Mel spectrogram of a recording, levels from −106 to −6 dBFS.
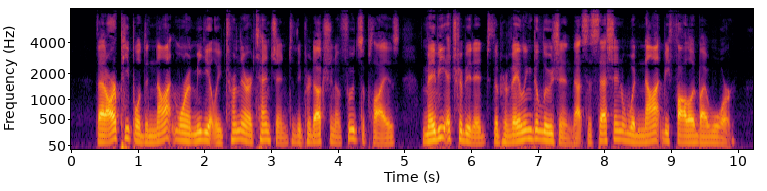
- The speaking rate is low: No, average, 180 wpm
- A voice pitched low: Yes, low, 110 Hz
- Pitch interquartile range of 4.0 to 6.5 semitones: Yes, average, 5.0 semitones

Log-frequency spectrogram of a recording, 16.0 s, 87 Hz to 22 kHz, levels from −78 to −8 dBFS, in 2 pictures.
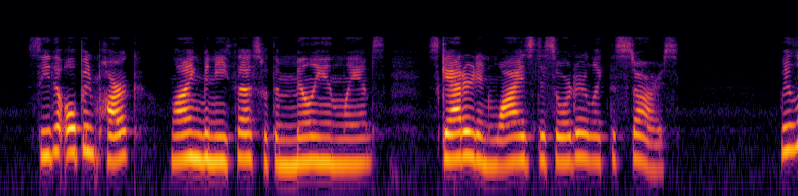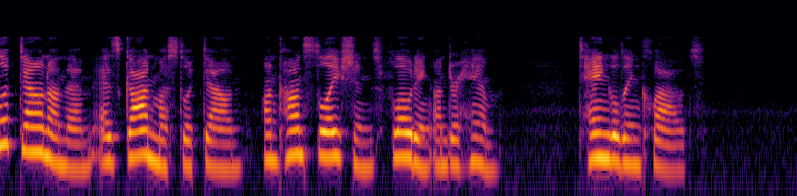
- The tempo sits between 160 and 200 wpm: No, slow, 135 wpm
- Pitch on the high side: Yes, high, 235 Hz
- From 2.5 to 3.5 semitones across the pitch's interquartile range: Yes, average, 3.2 semitones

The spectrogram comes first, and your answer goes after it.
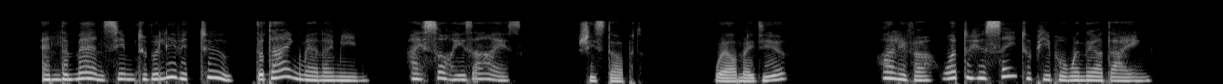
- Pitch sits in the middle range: No, high, 225 Hz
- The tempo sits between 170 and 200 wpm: No, average, 160 wpm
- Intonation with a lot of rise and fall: Yes, wide, 6.1 semitones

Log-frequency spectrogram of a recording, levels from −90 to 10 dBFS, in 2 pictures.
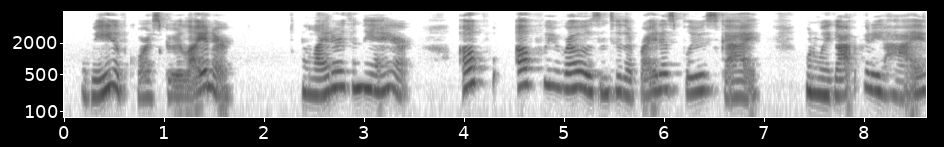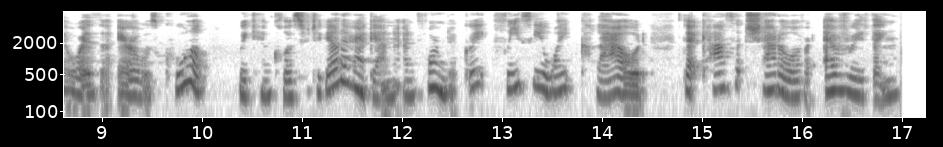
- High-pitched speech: Yes, high, 240 Hz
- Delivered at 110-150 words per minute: No, average, 160 wpm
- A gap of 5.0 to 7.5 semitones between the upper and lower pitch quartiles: Yes, average, 5.3 semitones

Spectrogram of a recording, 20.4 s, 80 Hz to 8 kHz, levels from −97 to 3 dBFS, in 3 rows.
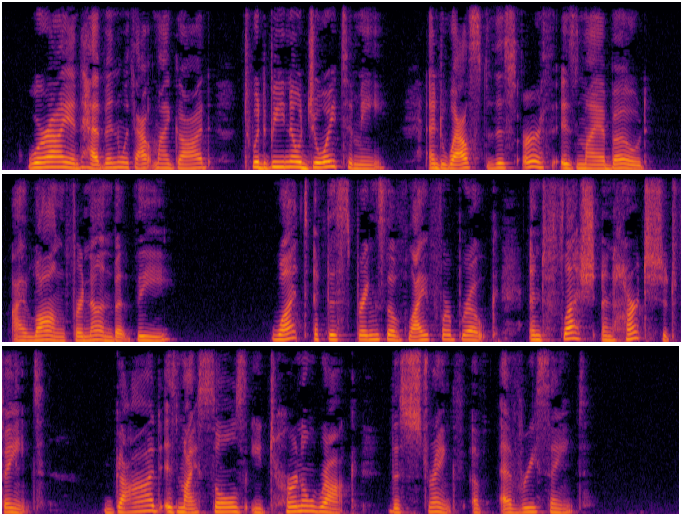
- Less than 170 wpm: Yes, average, 155 wpm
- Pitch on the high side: Yes, high, 210 Hz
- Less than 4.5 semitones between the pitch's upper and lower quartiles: Yes, average, 2.8 semitones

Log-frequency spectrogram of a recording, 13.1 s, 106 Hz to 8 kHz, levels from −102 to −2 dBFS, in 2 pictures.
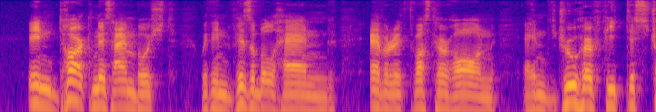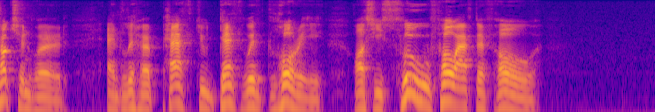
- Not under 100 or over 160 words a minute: Yes, average, 140 wpm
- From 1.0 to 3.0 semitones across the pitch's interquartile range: No, average, 3.9 semitones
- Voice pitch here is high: No, low, 110 Hz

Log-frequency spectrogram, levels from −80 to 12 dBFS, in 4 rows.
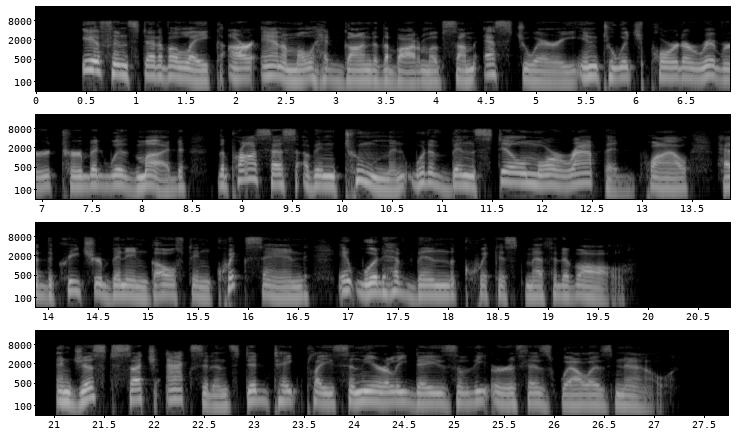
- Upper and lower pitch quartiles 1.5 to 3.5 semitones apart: No, average, 4.2 semitones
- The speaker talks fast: No, average, 145 wpm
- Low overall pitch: Yes, low, 125 Hz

